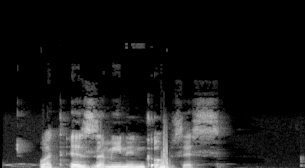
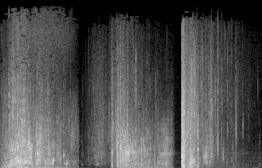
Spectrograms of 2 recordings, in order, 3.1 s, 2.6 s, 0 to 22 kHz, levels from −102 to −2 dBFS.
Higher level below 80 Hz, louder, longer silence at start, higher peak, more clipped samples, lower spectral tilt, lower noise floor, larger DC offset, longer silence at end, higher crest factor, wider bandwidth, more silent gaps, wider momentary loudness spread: about the same, -44 dBFS vs -46 dBFS; first, -15 LUFS vs -22 LUFS; first, 0.4 s vs 0 s; about the same, 0 dBFS vs -2 dBFS; neither; first, -6 dB/octave vs -2 dB/octave; first, -79 dBFS vs -47 dBFS; neither; first, 0.9 s vs 0.45 s; second, 16 dB vs 24 dB; second, 9.4 kHz vs over 20 kHz; neither; about the same, 14 LU vs 16 LU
